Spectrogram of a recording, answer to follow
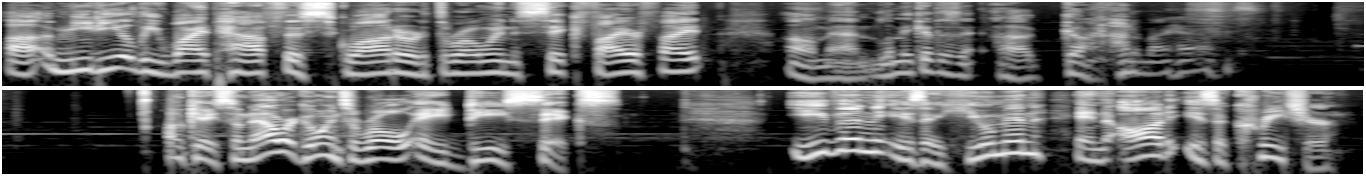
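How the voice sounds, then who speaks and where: A man with a slightly high voice runs a solo tabletop roleplay as its game master. He shifts between clipped, scripted narration and loose, informal play commentary. The sound is dry and close, with music underneath. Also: lively intonation, normal speed, a little mellow, dry recording. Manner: informal, swearing, thinking aloud during play. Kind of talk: hushed scripted story narration alternating with casual game commentary.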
